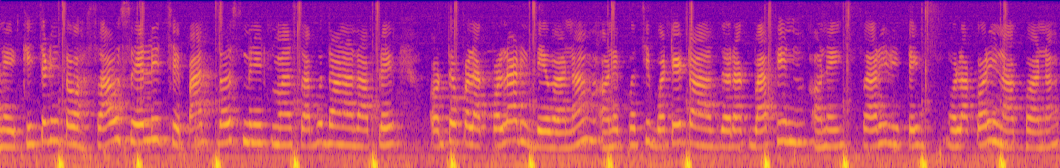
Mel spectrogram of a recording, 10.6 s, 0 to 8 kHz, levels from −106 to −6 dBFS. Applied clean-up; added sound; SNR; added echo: none; Drip; -1 dB; none.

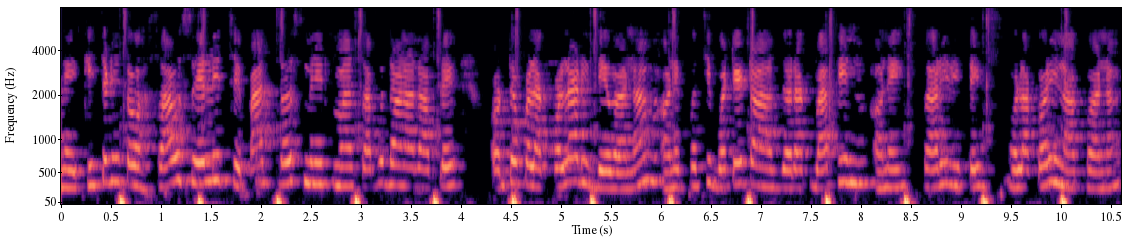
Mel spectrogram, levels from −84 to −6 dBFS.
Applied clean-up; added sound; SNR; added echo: classical method Wiener filter.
